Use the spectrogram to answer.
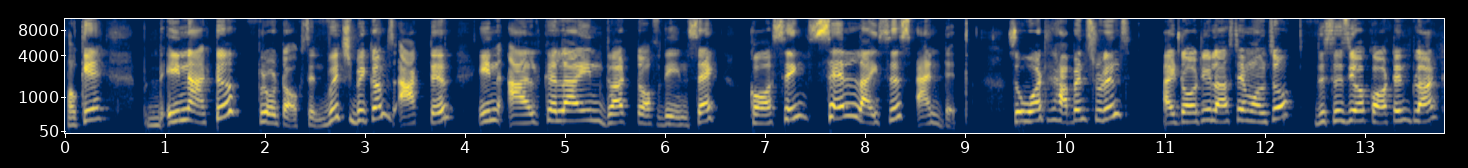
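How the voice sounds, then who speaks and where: A young woman with a hoarse, strained voice from a throat infection, teaching an exam-prep biology lesson and repeating herself with frequent "okay"s. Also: high voice, animated, a little slow. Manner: repetitive, checks in with "okay".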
